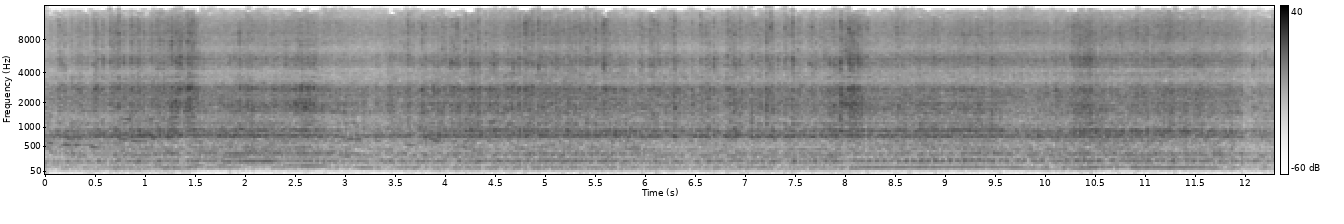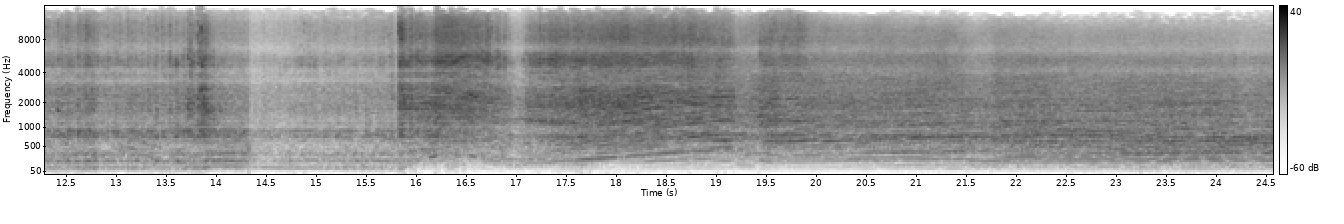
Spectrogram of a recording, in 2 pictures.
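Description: Pontiac Firebird's LT1 V8 running at the drag-strip start line, then launching about 16 seconds in and accelerating hard, the revs climbing and dropping back at each gear change of its T56 manual gearbox, on motor only with no nitrous.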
